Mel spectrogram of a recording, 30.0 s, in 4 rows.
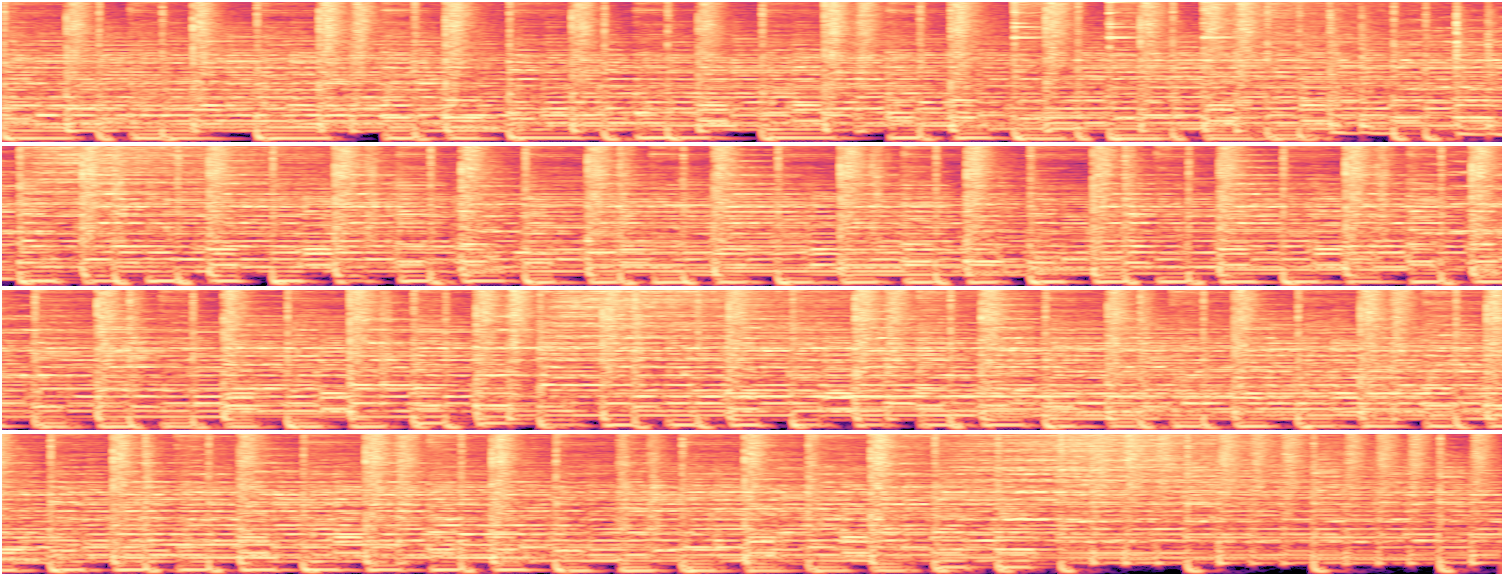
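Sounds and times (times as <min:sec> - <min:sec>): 
motivational corporate music: 0:00.0 - 0:29.9.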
